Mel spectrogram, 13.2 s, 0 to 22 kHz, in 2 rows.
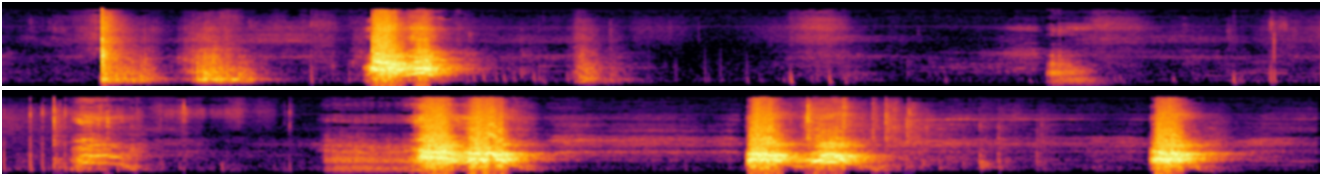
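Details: Two Irish Terriers argue in May 2010, giving scattered sharp barks and short rough growls in bursts, with quiet gaps between outbursts and a loud cluster of snarling barks near the end.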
